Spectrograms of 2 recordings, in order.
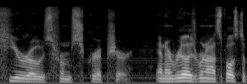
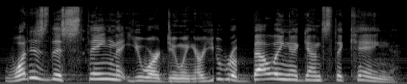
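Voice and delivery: steady, measured Bible reading to the church; congregation-facing scripture reading; 4 semitones higher than usual. Acted. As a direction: read the passage aloud with weight. Reads long Nehemiah passages.

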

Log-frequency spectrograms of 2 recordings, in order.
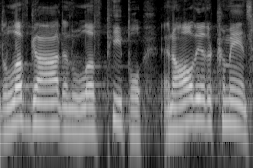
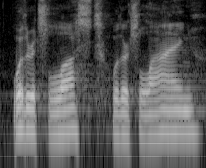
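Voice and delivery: ordinary talk

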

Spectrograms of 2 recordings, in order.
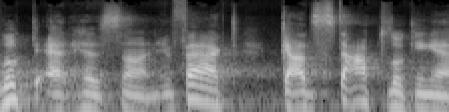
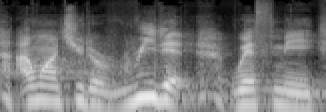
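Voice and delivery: ordinary talk, nothing marked

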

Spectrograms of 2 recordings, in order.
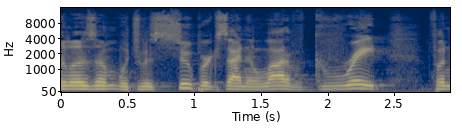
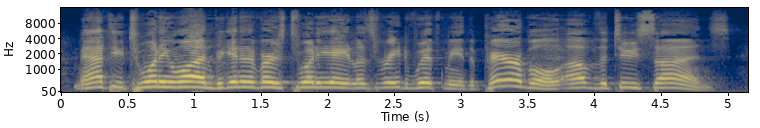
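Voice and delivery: raised, projected sermon reading; scripture reading; 3 semitones higher, 4 dB louder than usual. Acted. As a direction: read the parable out to a congregation. Reads scripture aloud to congregation.

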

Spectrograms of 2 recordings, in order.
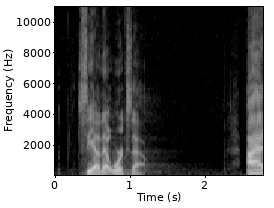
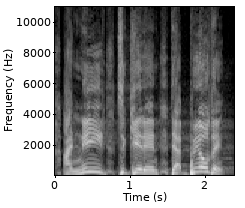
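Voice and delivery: louder, higher and insistent; angry demand; 6 semitones higher, 5 dB louder than usual. Retold or imitated. Stranger demanding to enter the closed church, louder. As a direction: push the demand at the pastor.

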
